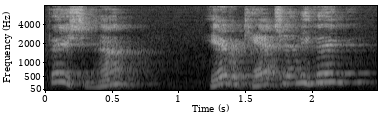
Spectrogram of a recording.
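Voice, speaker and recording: An actor playing a steady small-town lawman who narrates and speaks in plain, folksy talk in a radio play. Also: very high-pitched, moderate pace, heavily acted. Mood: calm. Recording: roomy echo with music.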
